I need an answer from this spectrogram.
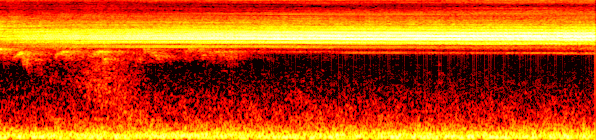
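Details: Cicadas in July from a hilltop overlooking Fukuoka city, Japan: a steady, high, hissing drone that swells slightly louder over the seconds, with a faint low rumble beneath.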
